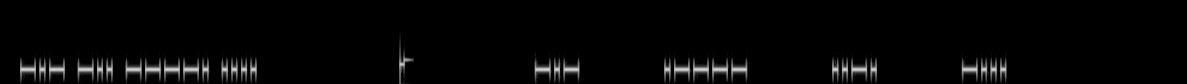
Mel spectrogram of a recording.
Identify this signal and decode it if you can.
Morse code, heard as a keyed tone, about 25 wpm, spaced as for 13 wpm, 700 Hz. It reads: KD9H K1FB
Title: USA Call Signs - 4 Characters - 6x Character Spacing - 25wpm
